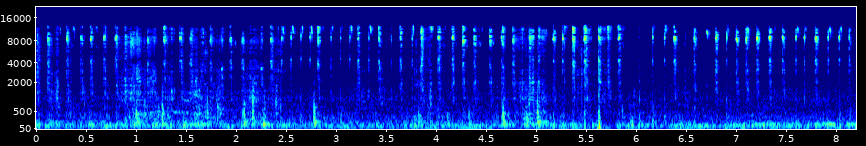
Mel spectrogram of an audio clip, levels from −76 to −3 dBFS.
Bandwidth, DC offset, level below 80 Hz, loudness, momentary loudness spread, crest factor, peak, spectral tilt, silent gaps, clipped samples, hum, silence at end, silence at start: 15.5 kHz; under 0.1%; -60 dBFS; -36 LUFS; 10 LU; 26 dB; -12 dBFS; -1.5 dB/octave; none; under 0.1%; none; 0 s; 0 s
